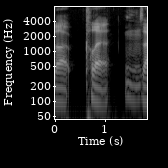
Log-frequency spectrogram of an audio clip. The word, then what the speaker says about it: clefs: And clay. That's how they pronounce it, which is weird because the F is silent.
